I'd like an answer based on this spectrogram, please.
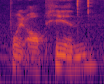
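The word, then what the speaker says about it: Pointe aux Pins: Point all pin. That's how it's pronounced.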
